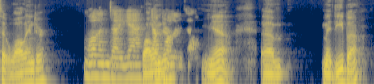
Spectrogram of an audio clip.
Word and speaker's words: Wallander: and Bone peripheral young Wallander is that you pronounce it Wallander Wallander yeah wer yeah um MBA with Lawrence Fishburn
